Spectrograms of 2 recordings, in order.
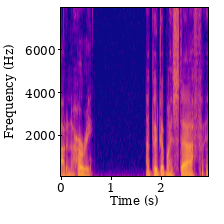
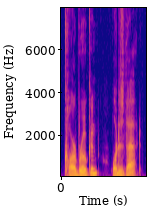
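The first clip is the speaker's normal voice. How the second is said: puzzled dog voice; 4 semitones higher than usual. A narrator's reading. Dog's imagined puzzled voice.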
